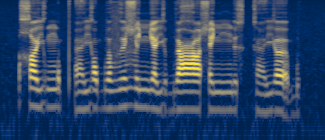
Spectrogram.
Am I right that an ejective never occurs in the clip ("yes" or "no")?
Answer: no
